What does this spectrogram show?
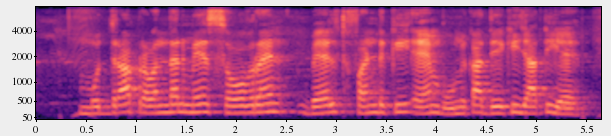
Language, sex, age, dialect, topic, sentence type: Hindi, female, 18-24, Kanauji Braj Bhasha, banking, statement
